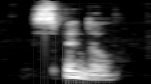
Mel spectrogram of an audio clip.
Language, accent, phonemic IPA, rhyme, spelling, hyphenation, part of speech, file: English, Southern England, /ˈspɪndəl/, -ɪndəl, spindle, spin‧dle, noun / verb, LL-Q1860 (eng)-spindle.wav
